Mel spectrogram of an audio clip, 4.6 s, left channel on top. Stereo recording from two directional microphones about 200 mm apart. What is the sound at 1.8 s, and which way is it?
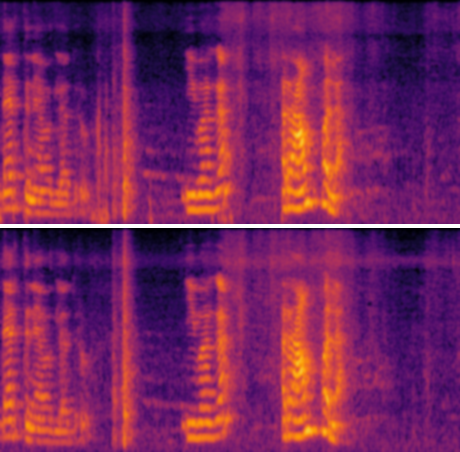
A woman's voice, 15° right (ahead or behind).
